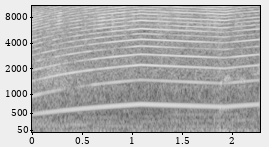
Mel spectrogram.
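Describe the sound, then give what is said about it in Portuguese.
An ambulance siren wails as the vehicle pulls away with its siren on. It is a single loud, continuous tone that climbs slowly and then holds nearly level, with no voices over it. “E quando vocês se dão conta, a ambulância sai com a sirene ligada.”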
